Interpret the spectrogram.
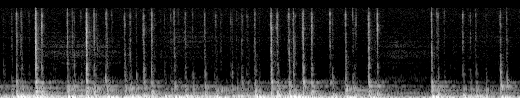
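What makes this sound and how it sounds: Fingertips with short blue-painted nails type fast on a backlit plastic laptop keyboard with hollow keycaps. Quick, continuous key taps click out over a deep low thump, with brief bright clicks that die away almost at once.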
